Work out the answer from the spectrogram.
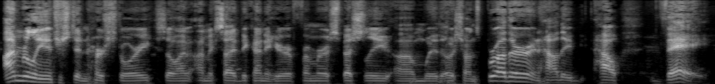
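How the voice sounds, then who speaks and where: Low-voiced rambling man in his forties. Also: expressive, fairly quick, a bit bright, no echo. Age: 40s. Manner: loose, rambling with many ums. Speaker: podcast co-host. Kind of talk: casual sports podcast chat.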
